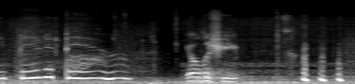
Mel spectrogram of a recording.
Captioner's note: humming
